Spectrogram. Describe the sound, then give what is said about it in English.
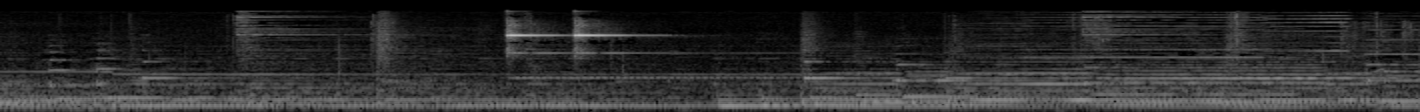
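A hand bell rings a couple of times in quick succession, each a short, bright metallic ding over a steady tonal background, followed by a softer ring shortly after. “Don't ring the bell unless there's food to take out.”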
